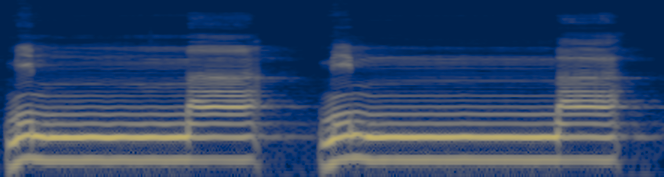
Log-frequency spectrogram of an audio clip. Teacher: Sakin olan nun harfini ne yapıyoruz harekeli olan hemen ardından gelen Mim harfine katıyoruz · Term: tam idgam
